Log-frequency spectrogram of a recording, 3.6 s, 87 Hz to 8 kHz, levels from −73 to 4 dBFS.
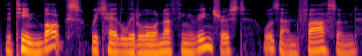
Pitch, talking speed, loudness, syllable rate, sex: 130 Hz, 200 wpm, -19 LUFS, 5.6 syllables/s, male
